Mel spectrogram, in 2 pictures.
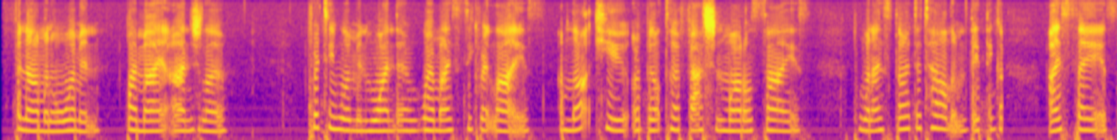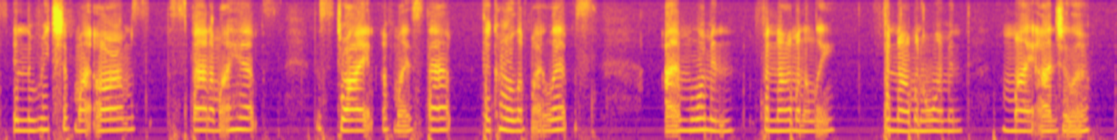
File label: poem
